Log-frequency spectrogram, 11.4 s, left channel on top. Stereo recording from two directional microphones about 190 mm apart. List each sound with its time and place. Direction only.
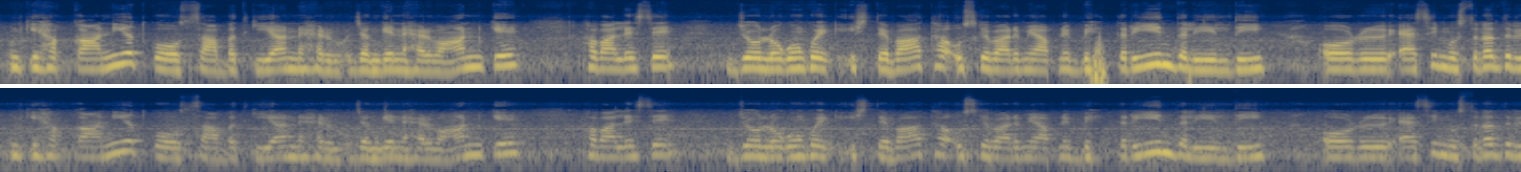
0.2 s speech: 40° left (ahead or behind)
